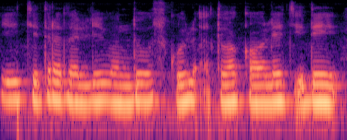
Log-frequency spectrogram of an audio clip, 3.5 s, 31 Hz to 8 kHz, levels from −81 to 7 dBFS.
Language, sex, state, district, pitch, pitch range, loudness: Kannada, male, Karnataka, Bidar, 145 Hz, 140-150 Hz, -13 LUFS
